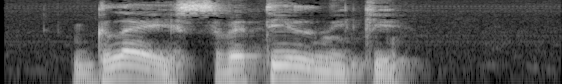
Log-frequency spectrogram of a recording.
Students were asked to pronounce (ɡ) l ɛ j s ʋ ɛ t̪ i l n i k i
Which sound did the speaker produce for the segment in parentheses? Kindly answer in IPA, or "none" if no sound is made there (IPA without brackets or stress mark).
ɡ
